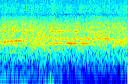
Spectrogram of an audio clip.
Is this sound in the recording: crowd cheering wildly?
yes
